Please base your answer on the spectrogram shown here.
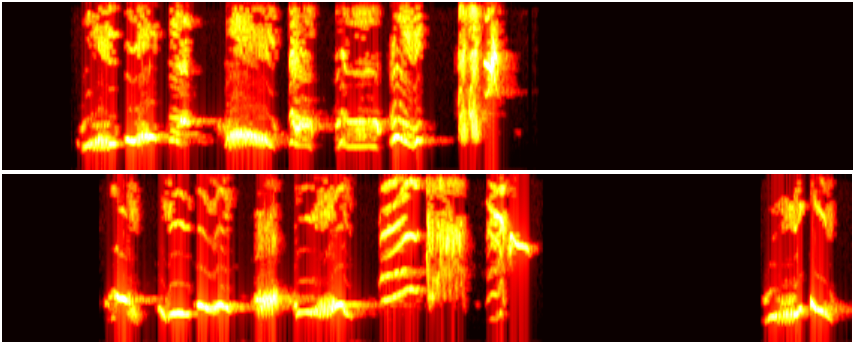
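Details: Blackbird repeating its song in separate bouts several seconds apart: varied fluty, warbled whistles followed by thin, scratchy high-pitched squeaks, three phrases in all, with a clean, quiet background.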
